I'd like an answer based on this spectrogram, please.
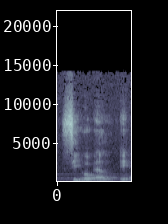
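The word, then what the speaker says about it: Colas: a little boy and his name is Cola c o l a s but you not pronounce the S Cola so the older sibling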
